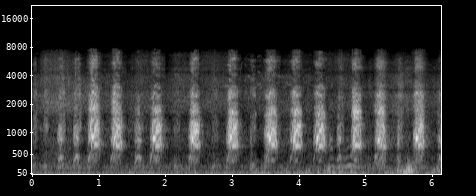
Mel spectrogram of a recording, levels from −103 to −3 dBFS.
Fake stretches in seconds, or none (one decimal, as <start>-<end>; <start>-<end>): 5.0-6.1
